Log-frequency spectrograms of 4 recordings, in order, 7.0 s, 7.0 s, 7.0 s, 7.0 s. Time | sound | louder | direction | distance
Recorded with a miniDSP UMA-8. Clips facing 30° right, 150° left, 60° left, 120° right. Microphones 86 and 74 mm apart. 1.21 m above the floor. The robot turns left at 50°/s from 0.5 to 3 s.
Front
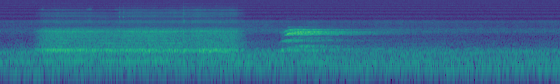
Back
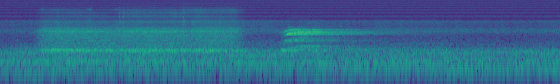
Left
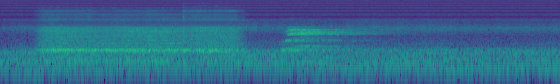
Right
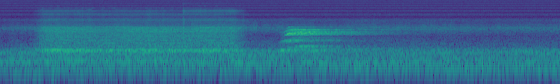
3.5 | a cat meowing | front 1 dB, right 1 dB | 115° right | 4 m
